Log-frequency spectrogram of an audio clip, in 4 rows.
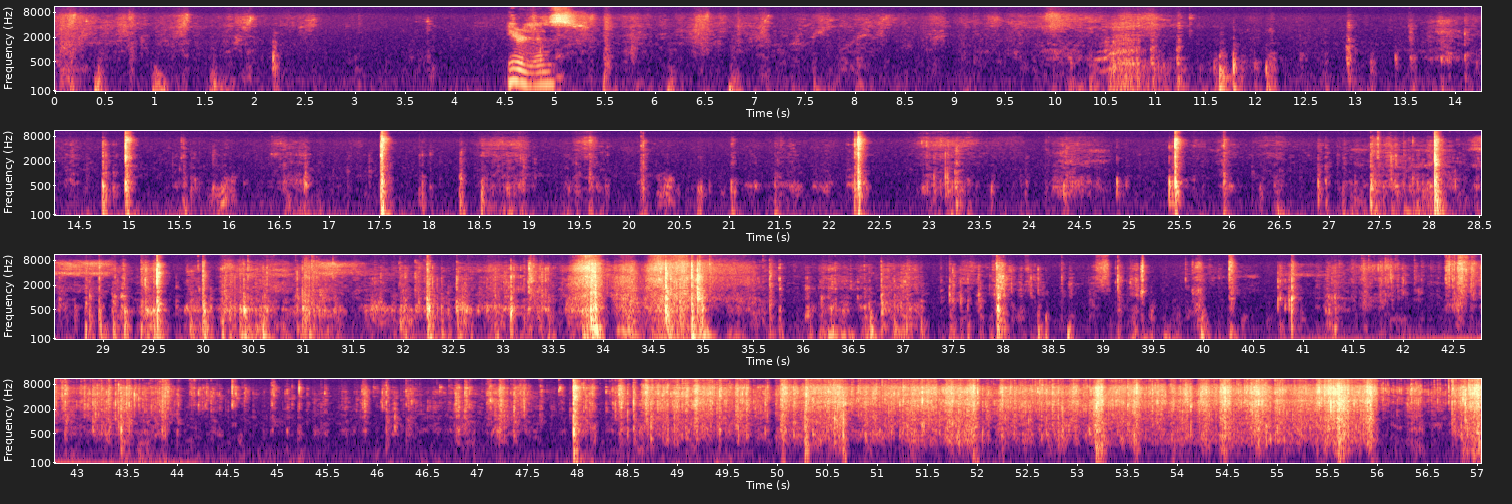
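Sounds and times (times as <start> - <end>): paper packaging crinkling: 41.3 - 57.0.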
